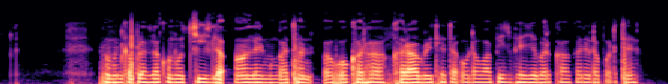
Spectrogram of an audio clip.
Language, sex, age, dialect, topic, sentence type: Chhattisgarhi, male, 25-30, Central, agriculture, question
